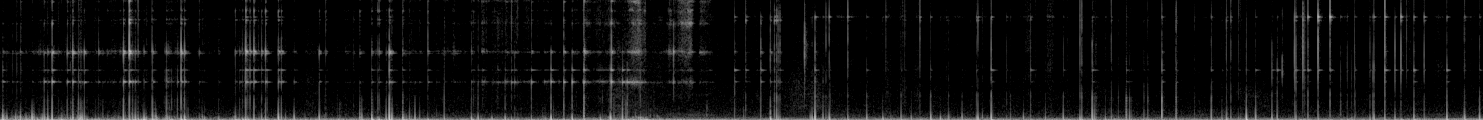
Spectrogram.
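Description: Long acrylic nails tap and clink rapidly on a medium cobalt blue glass water bottle with a printed label and a blue cap. The quick, bright glassy clicks fade almost instantly. A steady low hum runs underneath throughout.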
